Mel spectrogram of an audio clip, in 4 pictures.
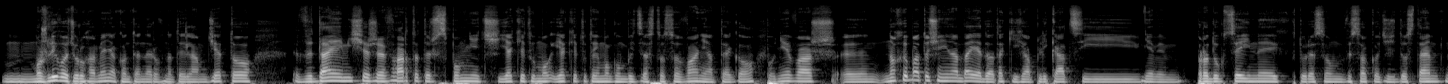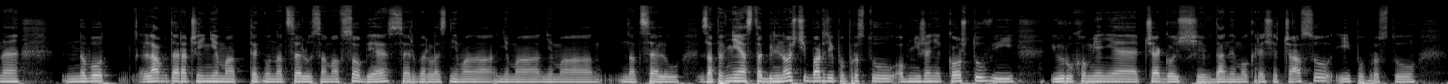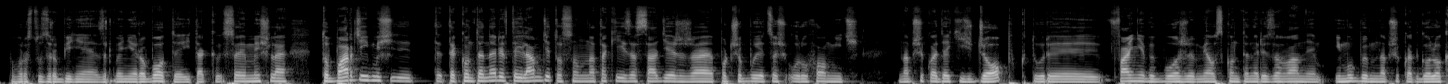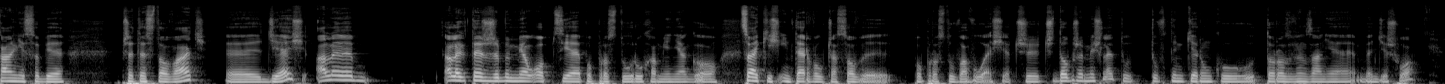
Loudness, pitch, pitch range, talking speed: -23 LUFS, 130 Hz, 125-145 Hz, 165 wpm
